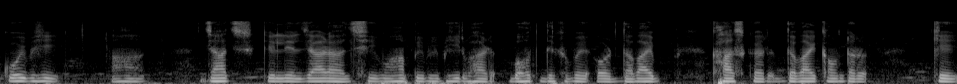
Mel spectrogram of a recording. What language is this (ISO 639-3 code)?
mai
